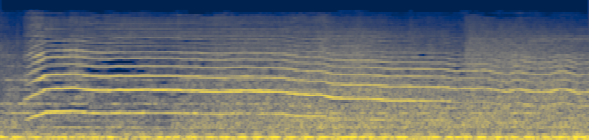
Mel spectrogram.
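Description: A long, high-pitched wailing scream from an anime character crying. It rises sharply at the start, then slowly sags in pitch. A second wavering cry starts near the end, all over a steady pulsing music bed.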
